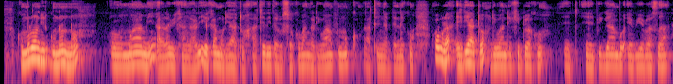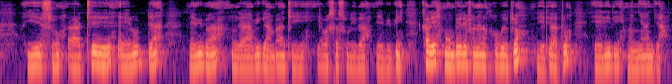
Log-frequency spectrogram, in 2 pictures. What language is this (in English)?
Ganda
